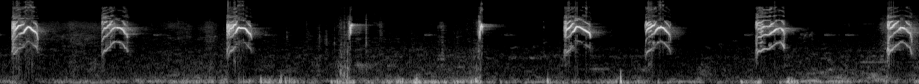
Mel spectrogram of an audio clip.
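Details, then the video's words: Crimson sunbird, or sogok ontong, whose tight, sharp, varied voice is used to teach other cage songbirds. Loud, high, arching chirps sound singly or in pairs about once a second, with thin ticks between them over a quiet background. "Sogon Ontong Gacor"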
